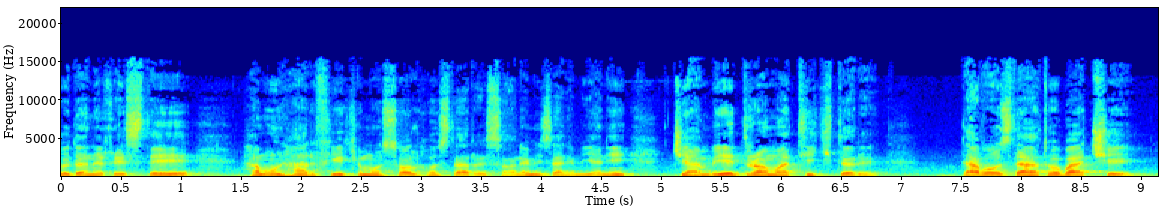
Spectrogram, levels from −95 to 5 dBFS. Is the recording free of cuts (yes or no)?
yes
